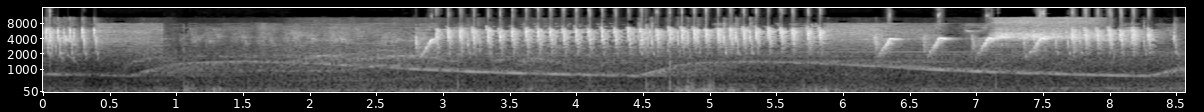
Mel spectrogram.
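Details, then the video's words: Bar-winged prinia song intended for songbird tutoring: soft opening, then a fast series of sharp high chips followed by a few separate upward-flicked notes, accompanied by a continuous rising and falling siren-like tone. "SUARA BURUNG CIBLEK"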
